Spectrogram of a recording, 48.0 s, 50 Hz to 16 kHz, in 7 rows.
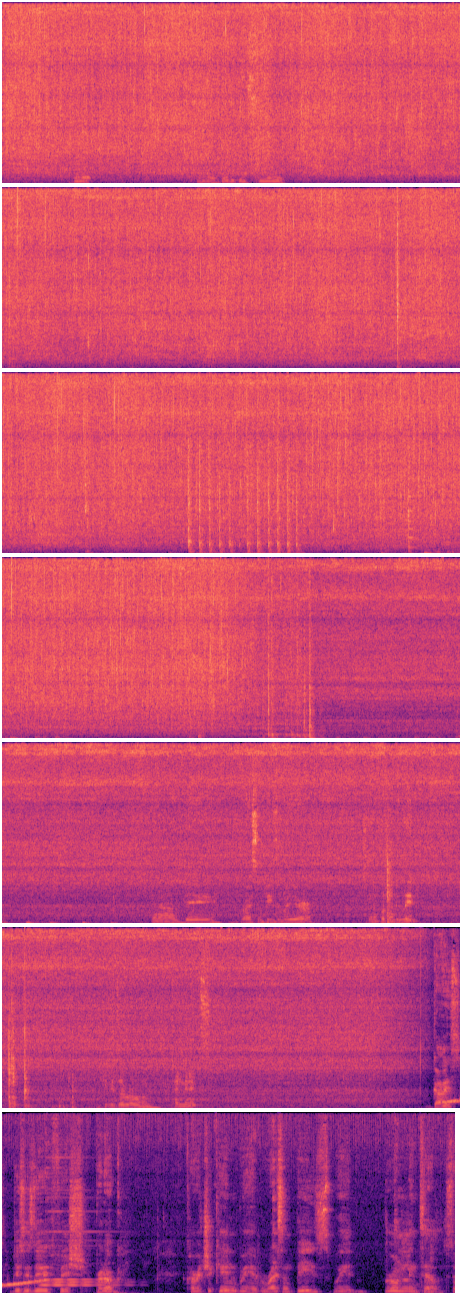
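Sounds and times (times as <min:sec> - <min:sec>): curry sizzling in a frying pan: 0:00.0 - 0:40.6
spatula knocking against pan: 0:16.5 - 0:18.3.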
